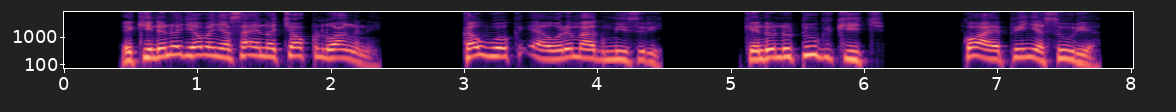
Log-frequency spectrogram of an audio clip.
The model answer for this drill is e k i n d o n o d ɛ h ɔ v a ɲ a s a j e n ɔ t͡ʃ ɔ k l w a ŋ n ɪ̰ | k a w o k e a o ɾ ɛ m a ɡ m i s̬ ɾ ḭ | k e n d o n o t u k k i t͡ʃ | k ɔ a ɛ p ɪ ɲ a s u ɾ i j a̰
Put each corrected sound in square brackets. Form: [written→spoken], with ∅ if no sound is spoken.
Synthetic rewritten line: e k i n d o n o [d→d͡ʒ] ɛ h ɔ v a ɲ a s a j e n ɔ t͡ʃ ɔ k l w a ŋ n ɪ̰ | k a w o k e a o ɾ [ɛ→e] m a ɡ m i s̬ ɾ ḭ | k e n d o n o t u [k→ɡ] k i t͡ʃ | k ɔ a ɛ p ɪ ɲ a s u ɾ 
